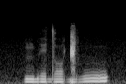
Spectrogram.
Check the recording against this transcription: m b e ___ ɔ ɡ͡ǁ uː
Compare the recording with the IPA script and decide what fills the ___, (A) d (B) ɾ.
A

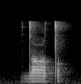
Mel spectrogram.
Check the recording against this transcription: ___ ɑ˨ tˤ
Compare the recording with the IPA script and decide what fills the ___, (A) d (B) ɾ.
A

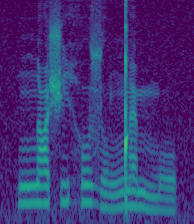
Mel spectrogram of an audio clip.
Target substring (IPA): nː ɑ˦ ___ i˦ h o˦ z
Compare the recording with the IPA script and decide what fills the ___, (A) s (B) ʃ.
B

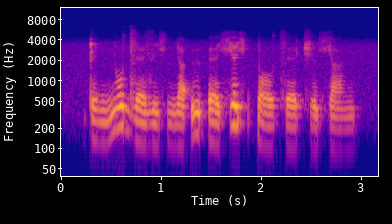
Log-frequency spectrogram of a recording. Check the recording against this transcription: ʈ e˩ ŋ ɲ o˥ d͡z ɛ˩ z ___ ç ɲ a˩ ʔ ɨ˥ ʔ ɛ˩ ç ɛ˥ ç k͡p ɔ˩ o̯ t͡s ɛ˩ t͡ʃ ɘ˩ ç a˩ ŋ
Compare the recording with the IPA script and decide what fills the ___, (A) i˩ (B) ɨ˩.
A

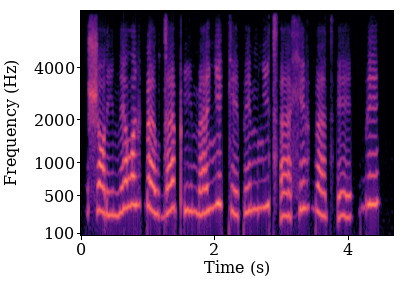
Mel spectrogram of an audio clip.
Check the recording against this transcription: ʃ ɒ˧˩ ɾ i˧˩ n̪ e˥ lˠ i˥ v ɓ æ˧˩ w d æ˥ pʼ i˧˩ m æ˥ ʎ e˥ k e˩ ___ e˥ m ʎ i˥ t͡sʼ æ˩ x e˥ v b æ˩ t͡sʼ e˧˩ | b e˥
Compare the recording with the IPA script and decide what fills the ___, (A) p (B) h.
A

